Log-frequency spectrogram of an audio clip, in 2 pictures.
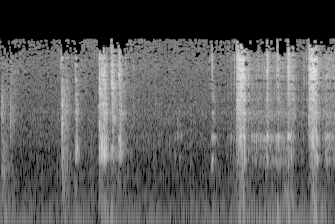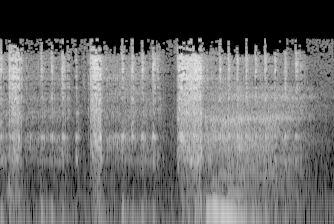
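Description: A telephone being dialed to call a doctor about a patient, heard as several short bursts of rapid mechanical clicking separated by brief pauses, with a faint whirring rumble near the end and no one speaking.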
